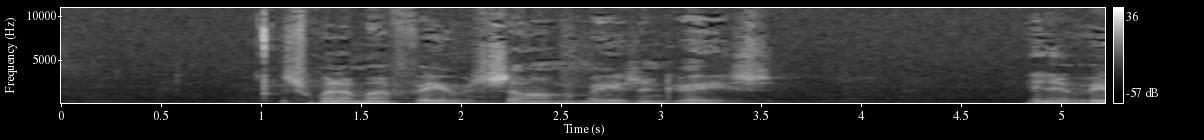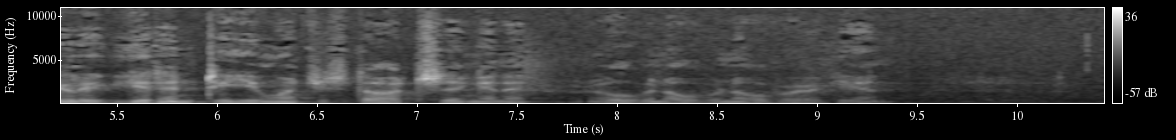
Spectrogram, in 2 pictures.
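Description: An elderly man speaks calmly into a microphone in a room with a slight echo.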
